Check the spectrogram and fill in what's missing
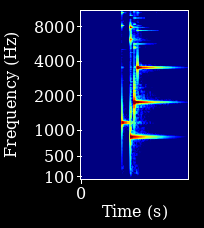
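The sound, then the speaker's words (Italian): A short notification chime as Bram's PC receives a morning chat notification from Anton: a quick cluster of bright, clear tones that ring out together and fade smoothly within about a second, heard alone. “Quella mattina il PC di Bram riceve una notifica.”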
